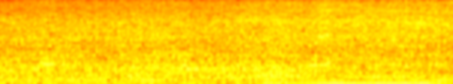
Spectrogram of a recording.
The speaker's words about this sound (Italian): Aspetta che passa un... Sì, sì. Camion, speriamo che non sia quello che puzza. Ieri è passato uno da morire.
